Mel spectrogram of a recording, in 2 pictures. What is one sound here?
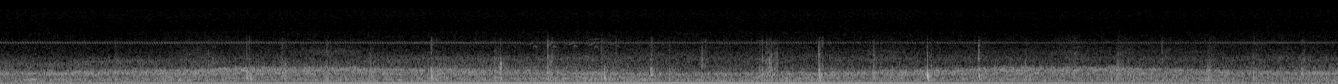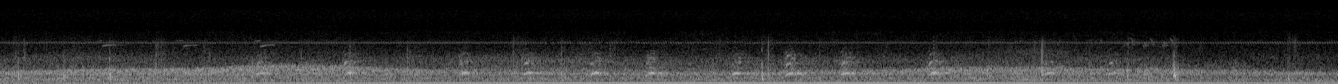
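Footsteps crunch on dry gravelly ground.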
